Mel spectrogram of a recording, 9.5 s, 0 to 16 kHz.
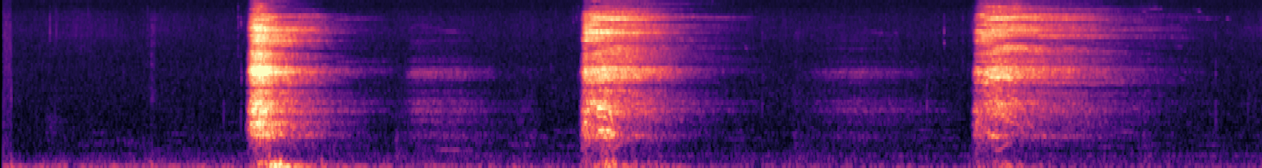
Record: {"exhalation_length": "9.5 s", "exhalation_amplitude": 1443, "exhalation_signal_mean_std_ratio": 0.36, "survey_phase": "beta (2021-08-13 to 2022-03-07)", "age": "45-64", "gender": "Male", "wearing_mask": "No", "symptom_none": true, "smoker_status": "Current smoker (1 to 10 cigarettes per day)", "respiratory_condition_asthma": false, "respiratory_condition_other": false, "recruitment_source": "REACT", "submission_delay": "2 days", "covid_test_result": "Negative", "covid_test_method": "RT-qPCR", "influenza_a_test_result": "Negative", "influenza_b_test_result": "Negative"}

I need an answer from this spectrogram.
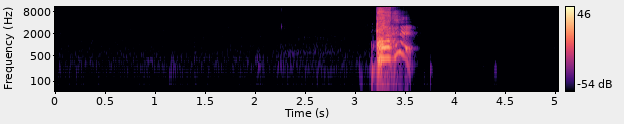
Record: {"cough_length": "5.0 s", "cough_amplitude": 29204, "cough_signal_mean_std_ratio": 0.17, "survey_phase": "beta (2021-08-13 to 2022-03-07)", "age": "65+", "gender": "Female", "wearing_mask": "No", "symptom_none": true, "smoker_status": "Never smoked", "respiratory_condition_asthma": false, "respiratory_condition_other": false, "recruitment_source": "REACT", "submission_delay": "3 days", "covid_test_result": "Negative", "covid_test_method": "RT-qPCR"}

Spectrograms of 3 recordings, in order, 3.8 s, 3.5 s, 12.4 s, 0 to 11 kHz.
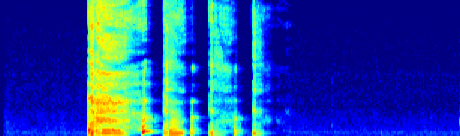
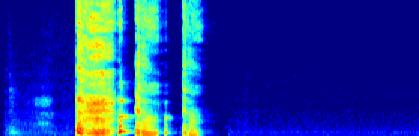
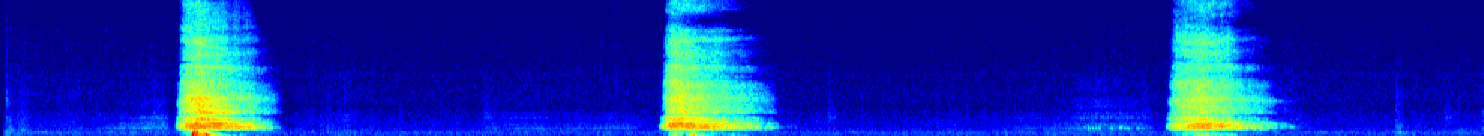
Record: {"three_cough_length": "3.8 s", "three_cough_amplitude": 29875, "three_cough_signal_mean_std_ratio": 0.32, "cough_length": "3.5 s", "cough_amplitude": 30560, "cough_signal_mean_std_ratio": 0.32, "exhalation_length": "12.4 s", "exhalation_amplitude": 30183, "exhalation_signal_mean_std_ratio": 0.27, "survey_phase": "beta (2021-08-13 to 2022-03-07)", "age": "45-64", "gender": "Female", "wearing_mask": "No", "symptom_none": true, "symptom_onset": "12 days", "smoker_status": "Ex-smoker", "respiratory_condition_asthma": false, "respiratory_condition_other": false, "recruitment_source": "REACT", "submission_delay": "2 days", "covid_test_result": "Negative", "covid_test_method": "RT-qPCR", "influenza_a_test_result": "Negative", "influenza_b_test_result": "Negative"}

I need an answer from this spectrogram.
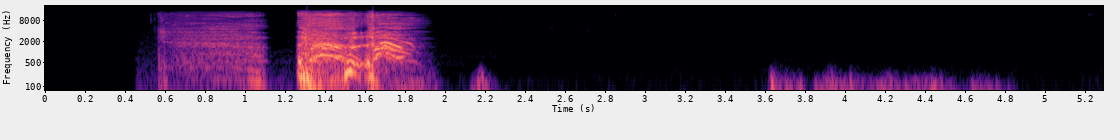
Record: {"cough_length": "5.3 s", "cough_amplitude": 32768, "cough_signal_mean_std_ratio": 0.31, "survey_phase": "beta (2021-08-13 to 2022-03-07)", "age": "45-64", "gender": "Male", "wearing_mask": "No", "symptom_none": true, "smoker_status": "Ex-smoker", "respiratory_condition_asthma": false, "respiratory_condition_other": false, "recruitment_source": "REACT", "submission_delay": "2 days", "covid_test_result": "Negative", "covid_test_method": "RT-qPCR"}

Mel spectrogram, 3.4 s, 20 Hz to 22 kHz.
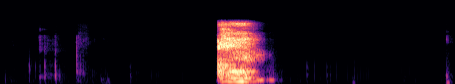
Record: {"cough_length": "3.4 s", "cough_amplitude": 12800, "cough_signal_mean_std_ratio": 0.24, "survey_phase": "beta (2021-08-13 to 2022-03-07)", "age": "18-44", "gender": "Female", "wearing_mask": "No", "symptom_cough_any": true, "symptom_headache": true, "symptom_other": true, "symptom_onset": "4 days", "smoker_status": "Never smoked", "respiratory_condition_asthma": false, "respiratory_condition_other": false, "recruitment_source": "Test and Trace", "submission_delay": "2 days", "covid_test_result": "Positive", "covid_test_method": "RT-qPCR", "covid_ct_value": 33.4, "covid_ct_gene": "N gene"}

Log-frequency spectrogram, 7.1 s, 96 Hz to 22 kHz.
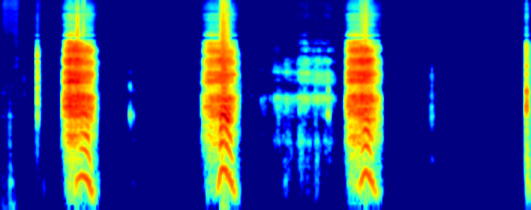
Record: {"exhalation_length": "7.1 s", "exhalation_amplitude": 32768, "exhalation_signal_mean_std_ratio": 0.3, "survey_phase": "beta (2021-08-13 to 2022-03-07)", "age": "65+", "gender": "Female", "wearing_mask": "No", "symptom_none": true, "smoker_status": "Never smoked", "respiratory_condition_asthma": false, "respiratory_condition_other": false, "recruitment_source": "REACT", "submission_delay": "2 days", "covid_test_result": "Negative", "covid_test_method": "RT-qPCR", "influenza_a_test_result": "Negative", "influenza_b_test_result": "Negative"}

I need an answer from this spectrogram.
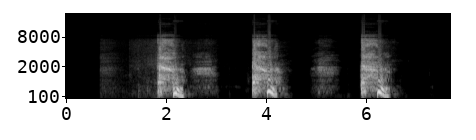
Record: {"three_cough_length": "7.7 s", "three_cough_amplitude": 32191, "three_cough_signal_mean_std_ratio": 0.41, "survey_phase": "alpha (2021-03-01 to 2021-08-12)", "age": "45-64", "gender": "Female", "wearing_mask": "No", "symptom_none": true, "smoker_status": "Never smoked", "respiratory_condition_asthma": false, "respiratory_condition_other": false, "recruitment_source": "REACT", "submission_delay": "3 days", "covid_test_result": "Negative", "covid_test_method": "RT-qPCR", "covid_ct_value": 42.0, "covid_ct_gene": "N gene"}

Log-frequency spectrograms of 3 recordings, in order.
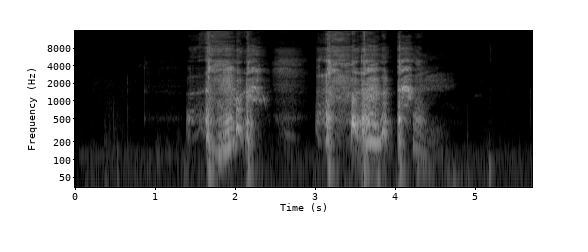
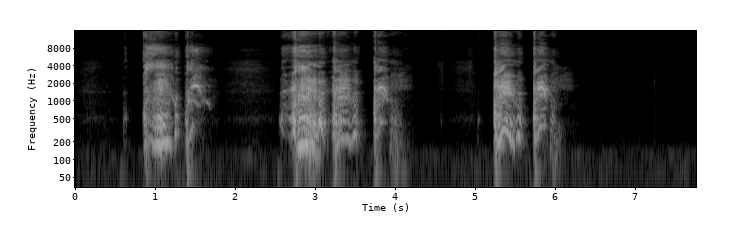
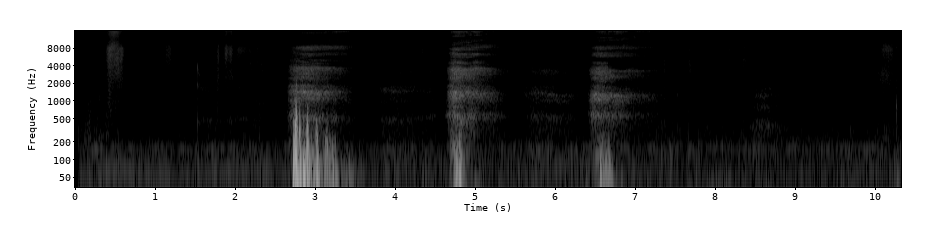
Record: {"cough_length": "5.7 s", "cough_amplitude": 7522, "cough_signal_mean_std_ratio": 0.46, "three_cough_length": "7.8 s", "three_cough_amplitude": 12052, "three_cough_signal_mean_std_ratio": 0.42, "exhalation_length": "10.3 s", "exhalation_amplitude": 5620, "exhalation_signal_mean_std_ratio": 0.22, "survey_phase": "beta (2021-08-13 to 2022-03-07)", "age": "45-64", "gender": "Male", "wearing_mask": "No", "symptom_sore_throat": true, "symptom_diarrhoea": true, "symptom_fever_high_temperature": true, "symptom_headache": true, "symptom_change_to_sense_of_smell_or_taste": true, "symptom_loss_of_taste": true, "symptom_onset": "3 days", "smoker_status": "Never smoked", "respiratory_condition_asthma": false, "respiratory_condition_other": false, "recruitment_source": "Test and Trace", "submission_delay": "1 day", "covid_test_result": "Positive", "covid_test_method": "RT-qPCR", "covid_ct_value": 14.9, "covid_ct_gene": "ORF1ab gene", "covid_ct_mean": 15.3, "covid_viral_load": "9600000 copies/ml", "covid_viral_load_category": "High viral load (>1M copies/ml)"}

